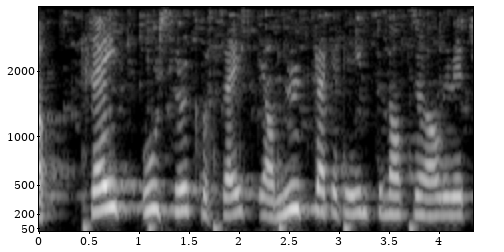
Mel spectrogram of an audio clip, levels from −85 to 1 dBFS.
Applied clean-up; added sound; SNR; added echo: classical method log-MMSE.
